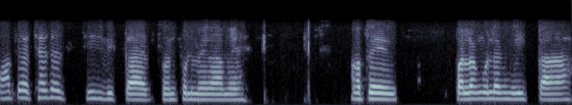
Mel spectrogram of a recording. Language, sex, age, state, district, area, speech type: Hindi, male, 18-30, Bihar, Vaishali, rural, conversation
